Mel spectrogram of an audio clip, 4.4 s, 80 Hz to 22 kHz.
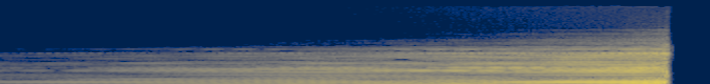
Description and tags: Piano reverse
Creation date: 14 - 60 - 2017
Details of this sound:
Subject of recording:
- Object : Upright piano
- Material : Wood and strings
- peculiarity : quite high
Place of capture:
- Type : Inside
- resonance : None
- Distance from source : above
Recorder:
- Recorder : Tascam DR-40 V2
- Type of microphone used : Condenser microphone
- Wind Shield : None
Recording parameters:
- Capture type : Mono
Software used:
- FL Studio 11
FX added:
- Edison : Remove noise, reverse spectrum and suppress reverb
reverse, instrument, effect, key, piano, note, upright, ropes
